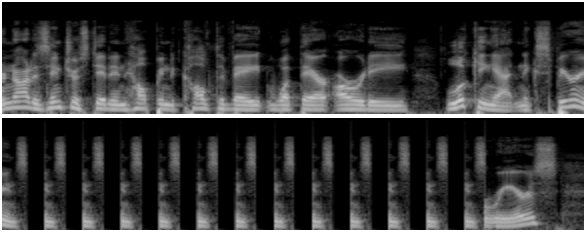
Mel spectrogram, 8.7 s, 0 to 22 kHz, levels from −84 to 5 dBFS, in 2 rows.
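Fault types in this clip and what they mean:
Stutter with silent gaps: from 4.54 to 7.98 s the same 144 ms fragment of speech repeats 12 times, each followed by about 142 ms of digital silence, a 287 ms cycle, likely a stalled stream replaying its last buffer. Waveform shows identical bursts between silent gaps; spectrogram shows repeated blocks separated by empty columns.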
